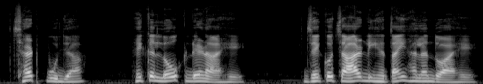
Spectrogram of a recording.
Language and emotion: Sindhi, neutral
